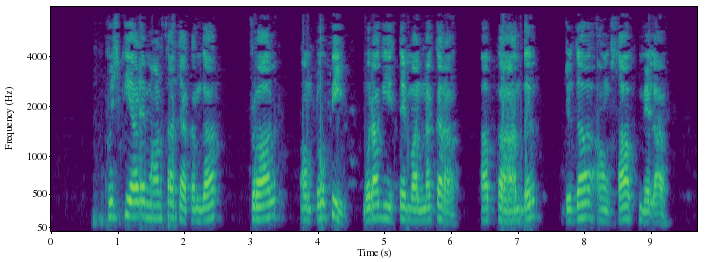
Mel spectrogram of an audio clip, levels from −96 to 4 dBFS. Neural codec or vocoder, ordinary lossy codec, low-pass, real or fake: codec, 16 kHz, 8 kbps, FreqCodec, larger model; MP3, 48 kbps; 7.2 kHz; fake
